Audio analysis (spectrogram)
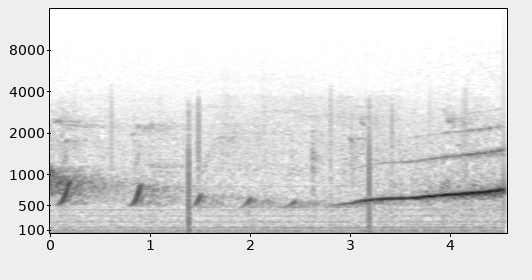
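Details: White-handed gibbon morning song from the Malaysian rainforest, recorded between the late 1950s and early 1960s: a run of short rising whistled hoots, then a long, steadily climbing pure-toned glide that grows louder, with faint clicks and hiss.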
